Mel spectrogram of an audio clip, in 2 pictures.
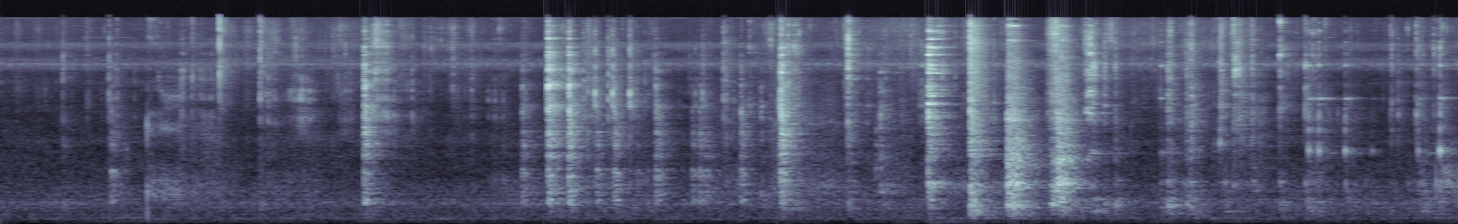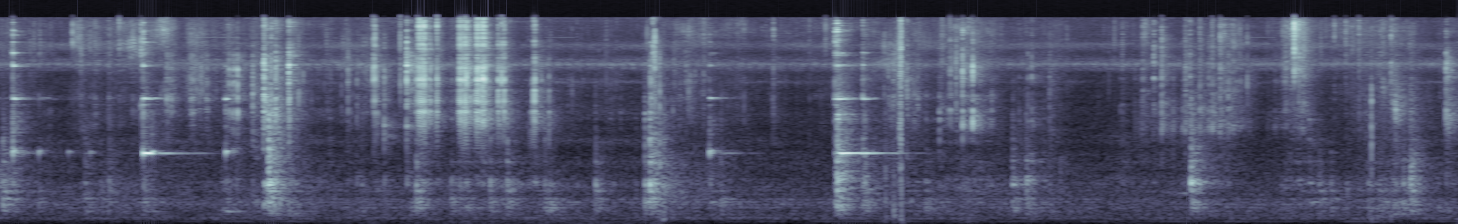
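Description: A plastic syringe knocking and clinking against the inside of a glass beaker in irregular taps, with a few short glassy pings. The taps are densest and loudest about a third of the way in. The syringe is being worked through a thick, viscous cellulose solution that is hard to draw up.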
